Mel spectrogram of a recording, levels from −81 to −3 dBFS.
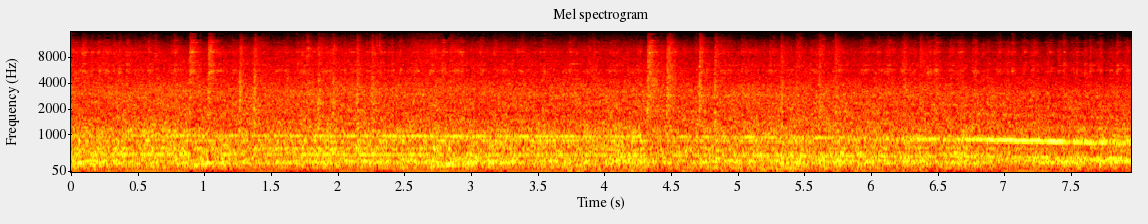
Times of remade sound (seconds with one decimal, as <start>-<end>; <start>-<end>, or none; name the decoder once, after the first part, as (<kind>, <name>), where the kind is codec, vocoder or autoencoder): none

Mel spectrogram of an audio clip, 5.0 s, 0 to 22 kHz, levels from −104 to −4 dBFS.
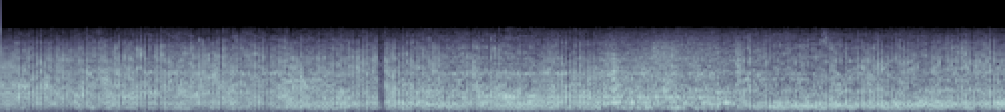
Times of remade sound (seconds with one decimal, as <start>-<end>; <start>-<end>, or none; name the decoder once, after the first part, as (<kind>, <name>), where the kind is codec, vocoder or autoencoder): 0.0-3.0 (vocoder, HiFi-GAN); 3.7-5.0

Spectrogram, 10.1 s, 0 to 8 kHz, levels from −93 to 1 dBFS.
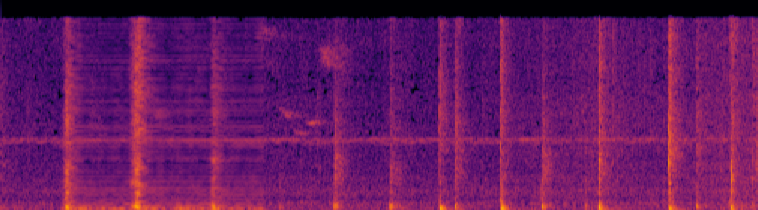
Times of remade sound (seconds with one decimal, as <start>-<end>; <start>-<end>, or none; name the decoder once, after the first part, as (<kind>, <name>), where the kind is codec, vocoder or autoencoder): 0.8-3.5 (vocoder, HiFi-GAN)

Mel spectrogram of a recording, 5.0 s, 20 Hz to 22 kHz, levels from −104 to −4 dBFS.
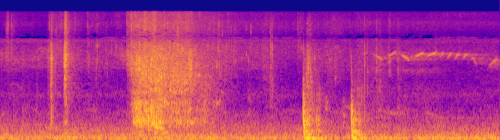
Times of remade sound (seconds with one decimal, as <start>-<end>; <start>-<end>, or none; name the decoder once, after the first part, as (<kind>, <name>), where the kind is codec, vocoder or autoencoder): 0.0-0.6 (vocoder, Vocos); 3.3-5.0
